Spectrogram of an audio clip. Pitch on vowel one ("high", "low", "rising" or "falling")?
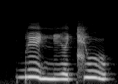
falling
